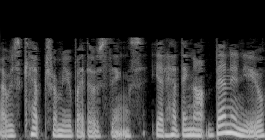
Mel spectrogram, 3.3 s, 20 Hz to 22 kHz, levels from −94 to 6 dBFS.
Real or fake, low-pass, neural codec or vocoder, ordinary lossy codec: real; 7.2 kHz; none; MP3, 32 kbps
